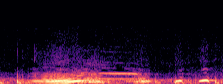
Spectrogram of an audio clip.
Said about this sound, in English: Look at that little white-faced calf go.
